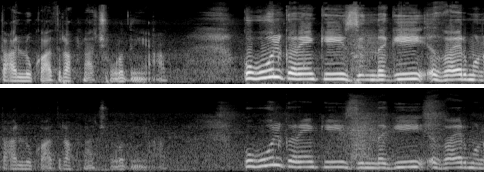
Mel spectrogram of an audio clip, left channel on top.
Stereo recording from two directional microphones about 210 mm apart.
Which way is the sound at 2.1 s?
50° left (ahead or behind).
